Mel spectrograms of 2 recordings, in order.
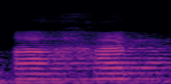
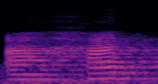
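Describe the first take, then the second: The two takes are said the same way.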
